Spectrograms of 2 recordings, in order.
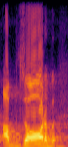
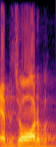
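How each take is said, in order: First: "absorb" as ub-ZAWB, silent r; slow "absorb" with weak start, no r; correct pronunciation. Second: "absorb" as AYB-zorb, with sounded r; wrong pronunciation. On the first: Teacher correcting for learners, "absorb" as ub-ZAWB. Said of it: "is absorb". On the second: Teacher showing learners the mistake, "absorb" as ayb-ZORB. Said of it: "not absorb". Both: Shown as a demonstration.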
